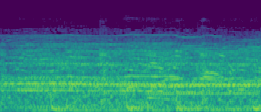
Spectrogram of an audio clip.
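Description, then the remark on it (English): A large crowd of well-wishers cheers and shouts continuously at the Charlestown Navy Yard, welcoming a crew home, a dense wash of overlapping voices with whoops and yells rising out of it, loud and steady throughout. “A crowd of well-wishers met the crew at the Charlestown Navy Yard.”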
